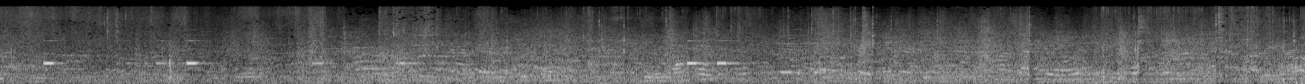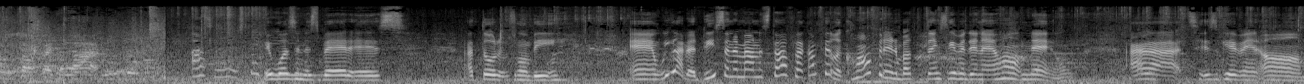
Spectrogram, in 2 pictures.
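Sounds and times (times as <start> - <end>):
indistinct chatter of voices: 0.0 - 26.0
short beeps: 0.4 - 0.8, 1.4 - 2.2, 6.8 - 7.6.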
